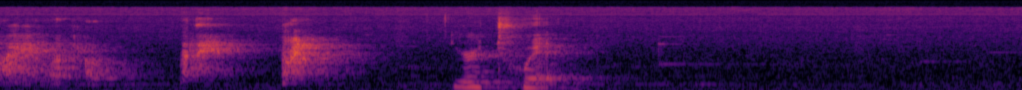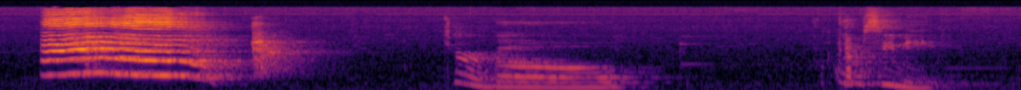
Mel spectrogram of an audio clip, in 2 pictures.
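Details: Pet cockatoo calling for its owner's husband, who is absent. A woman talks, then a loud, nasal, harmonic squawk lasts about a second. A falling call and brief squeaks follow amid more speech indoors.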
